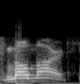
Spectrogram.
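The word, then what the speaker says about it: Mommertz: But Cody, am I saying it right? It looks like a Dutch name. You say Momertz or Momertz? – It's Momertz. Yeah, it's Dutch and Hungarian. But you're close enough.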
